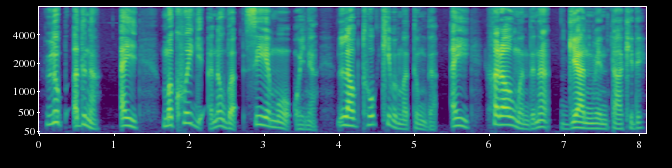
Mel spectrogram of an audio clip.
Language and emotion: Manipuri, happy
